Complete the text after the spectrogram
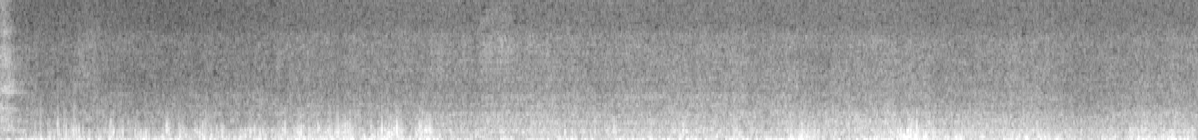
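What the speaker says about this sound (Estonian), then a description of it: "on meil jälle siis tuuline tormine päev, talvine torm" Stormy winter wind buffeting the microphone with foaming sea waves washing against a harbour pier at Pirita, a continuous broadband roar with gusty swells, moderately loud.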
